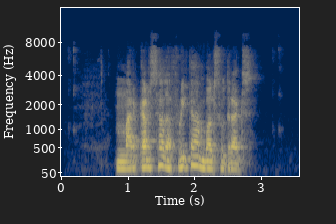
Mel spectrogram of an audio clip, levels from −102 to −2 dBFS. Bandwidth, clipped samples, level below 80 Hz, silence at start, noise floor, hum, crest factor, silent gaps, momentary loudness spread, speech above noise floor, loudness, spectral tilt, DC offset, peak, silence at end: 7.6 kHz; under 0.1%; -58 dBFS; 0.8 s; -78 dBFS; none; 20 dB; none; 9 LU; 52 dB; -27 LUFS; -7.5 dB/octave; under 0.1%; -8 dBFS; 0.75 s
